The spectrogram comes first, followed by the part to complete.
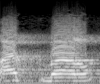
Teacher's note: یہ را پر یعنی موٹی پڑھی جائے گی کیونکہ قانون یہ ہے کہ را ساکن ہو اس سے پہلے زبر تو را موٹی پڑھی جاتی ہے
